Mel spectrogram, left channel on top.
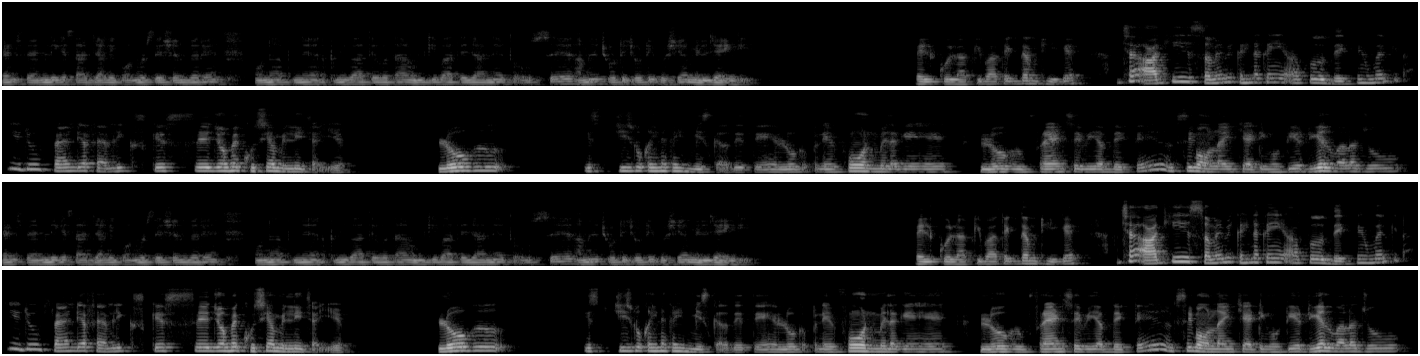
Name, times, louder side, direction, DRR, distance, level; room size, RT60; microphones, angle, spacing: voice 1, 0.0-7.5, equal, 10° left, 2.3 m, -39 dB
voice 2, 9.1-10.7 11.1-13.9 14.2-17.6 18.5-19.2 20.0-23.6 23.9-28.1, right 1 dB, 75° right, 1.2 m, -32 dB
15.0 x 7.1 x 2.7 m
head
